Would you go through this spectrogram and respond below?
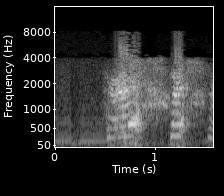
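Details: Cough over a muffled phone line in a staged prank call: two harsh, partly voiced cough bursts from an adult.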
